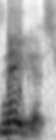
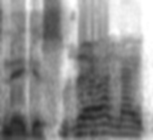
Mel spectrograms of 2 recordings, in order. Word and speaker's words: Nagus: be the the Nate I keep saying it wrong it's negus right it is nagus so that's who I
